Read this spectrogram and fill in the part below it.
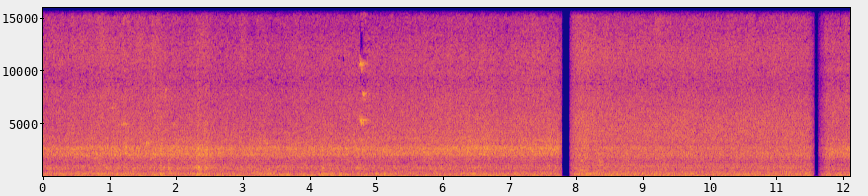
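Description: A third-class fan-cooled ordinary train, No. 258 running toward Thonburi, rumbles loudly and steadily throughout, a continuous close rail and carriage roar with two brief dropouts and no speech.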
